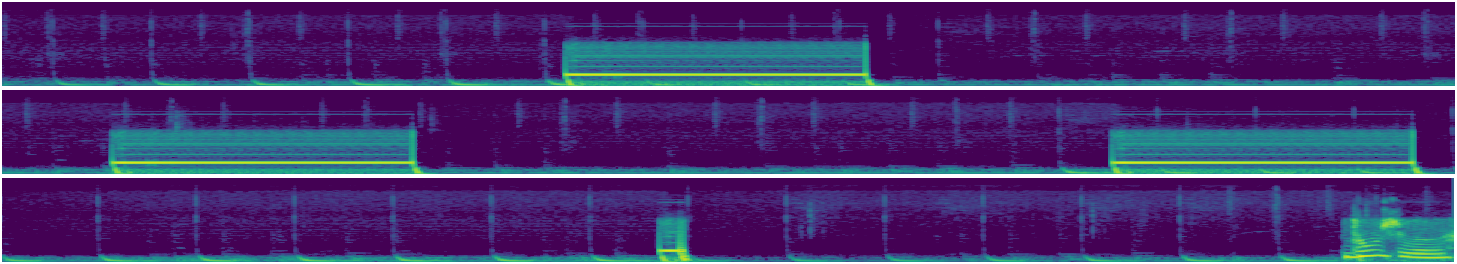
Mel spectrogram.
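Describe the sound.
Telephone ringback tone while calling someone back, with three long, steady tones at even intervals and silence between them, followed by faint clicks and shuffling.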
